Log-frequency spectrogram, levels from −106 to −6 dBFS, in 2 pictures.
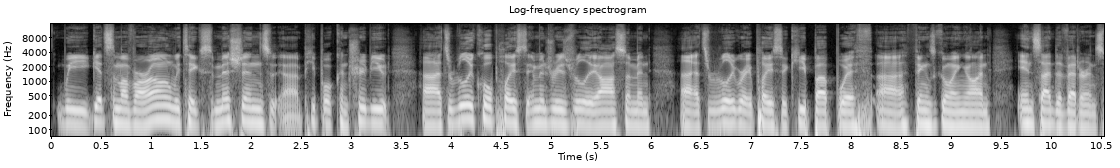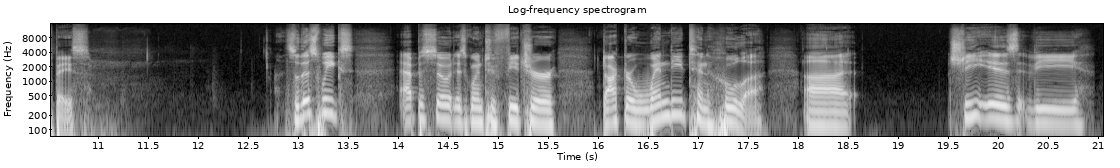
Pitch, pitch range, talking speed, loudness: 130 Hz, 120-140 Hz, 160 wpm, -21 LUFS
